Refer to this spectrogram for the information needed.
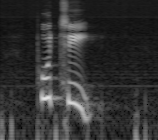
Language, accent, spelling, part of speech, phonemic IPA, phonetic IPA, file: Tamil, India, பூச்சி, noun, /puːtʃtʃiː/, [puːssiː], Ta-பூச்சி.ogg
- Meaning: 1. insect, beetle, worm, bug 2. intestinal worms; worms in the intestines 3. small reptile 4. word meaning hobgoblin, used either to frighten or make children laugh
